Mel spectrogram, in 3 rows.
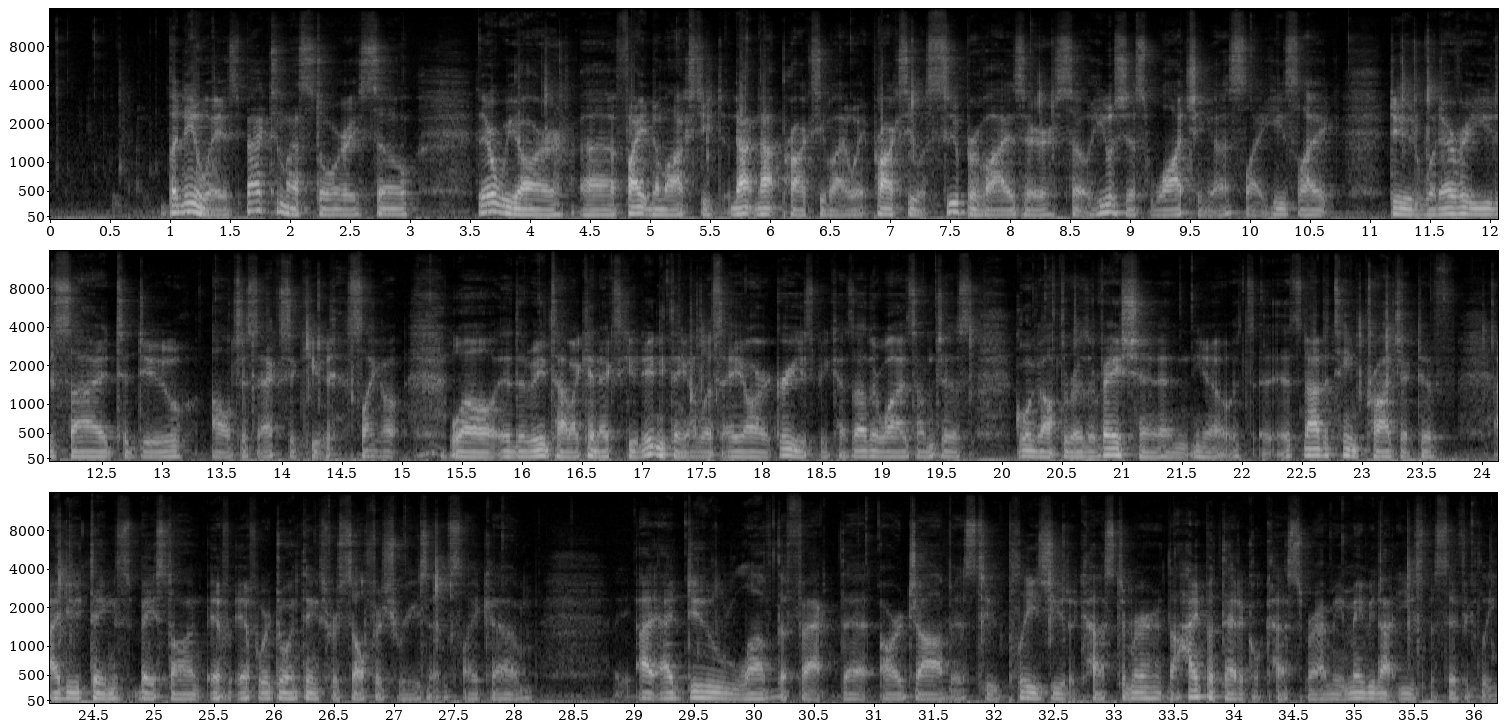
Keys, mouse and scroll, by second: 0.4-2.9 scroll up 7, 2.9 middle click, 3.7 scroll down 2, 4.1 shift+a, 4.9 middle click, 5.3 scroll up 2, 5.6 shift+middle click, 6.7-7.1 scroll up 2, 7.1 q, 8.1 click, 8.2 q, 9.5-9.9 scroll down 1, 9.9 click, 10.2 middle click, 11.2-12.0 typing, 13.3 click, 13.6 h, 13.9 click, 14.2 q, 15.1 shift+click, 16.0 shift+double click, 16.3 scroll down 2, 16.6 middle click, 17.3 scroll down 1, 17.5 shift+a, 19.3 click, 19.7 s, 20.3 click, 20.6 s, 21.5 click, 22.0-24.2 typing, 22.4-22.9 scroll down 5, 23.5 click, 23.9 scroll down 1, 26.3 click, 27.0 shift+click, 27.3 q, 27.7 click, 28.2-28.5 scroll down 2, 28.5 middle click, 29.5 q, 30.8 click, 31.7-32.4 typing, 34.8 click, 35.2 scroll down 2, 35.4 h, 35.6 middle click, 36.0 scroll down 1.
